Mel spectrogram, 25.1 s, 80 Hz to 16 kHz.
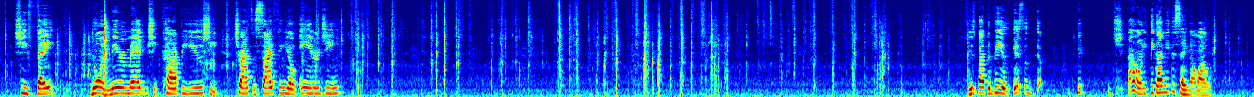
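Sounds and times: cards being shuffled: 0:04.0 - 0:19.4, 0:24.2 - 0:25.0.

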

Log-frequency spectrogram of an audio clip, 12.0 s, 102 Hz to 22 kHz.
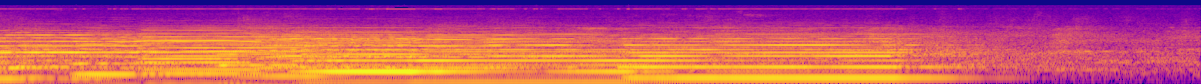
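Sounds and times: organ sustained chord: 0:00.0 - 0:10.3.

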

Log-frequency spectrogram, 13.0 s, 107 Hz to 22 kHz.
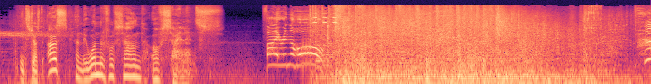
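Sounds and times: rapid explosions rumbling: 0:06.6 - 0:12.8.

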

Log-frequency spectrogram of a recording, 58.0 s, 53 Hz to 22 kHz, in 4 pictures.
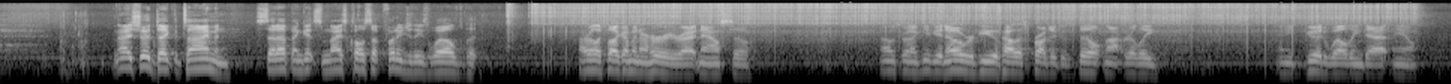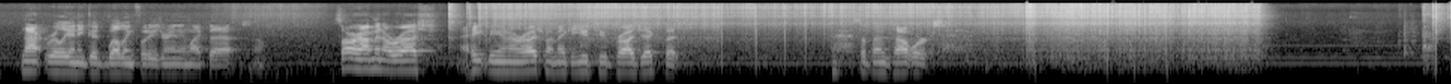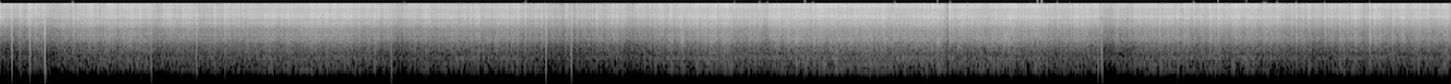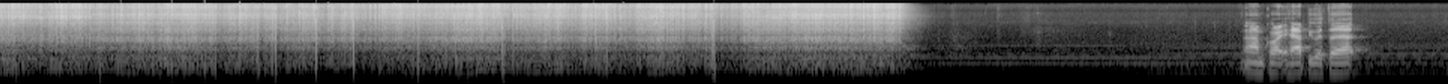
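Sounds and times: welder arc crackling and buzzing: 0:00.0 - 0:27.8, 0:28.6 - 0:53.8.

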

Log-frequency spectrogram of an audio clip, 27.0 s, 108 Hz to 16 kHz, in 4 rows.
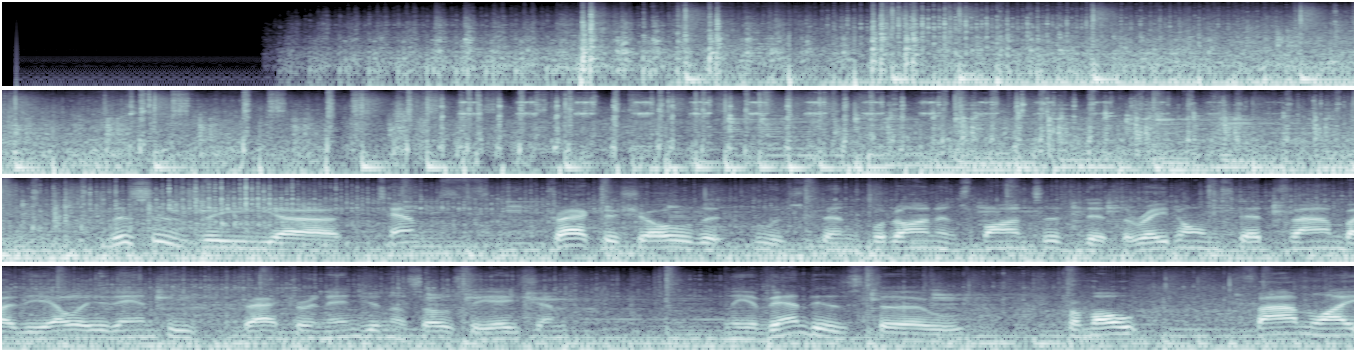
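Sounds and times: stationary engine firing thumps: 0:02.3 - 0:16.3
music: 0:03.2 - 0:27.0.

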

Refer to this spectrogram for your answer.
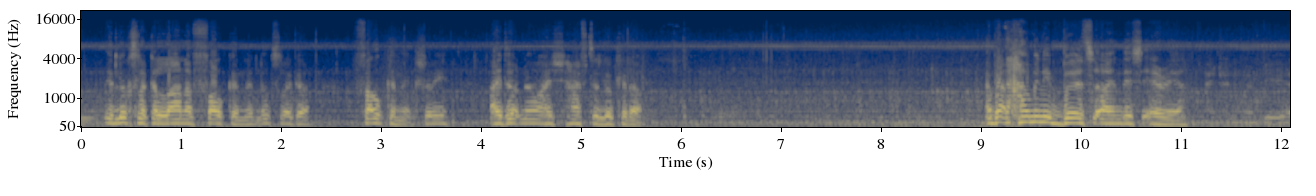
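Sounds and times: boat engine idling: 0:00.0 - 0:12.0.

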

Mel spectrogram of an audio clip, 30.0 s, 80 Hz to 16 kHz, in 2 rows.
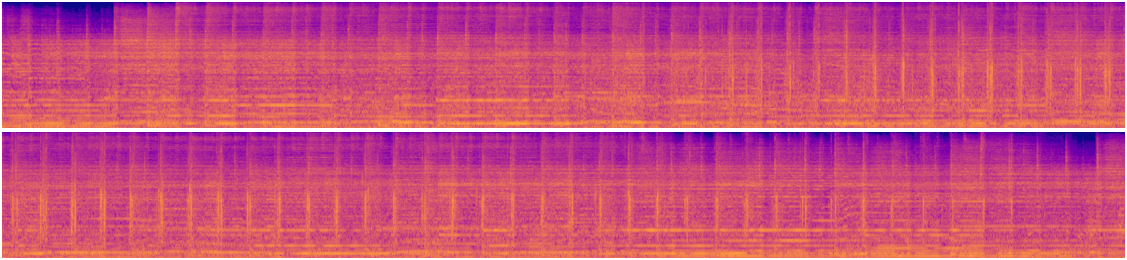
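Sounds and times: electric guitars: 0:00.0 - 0:29.9
keyboards: 0:00.0 - 0:29.9
steady drum beat: 0:01.6 - 0:29.9.

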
